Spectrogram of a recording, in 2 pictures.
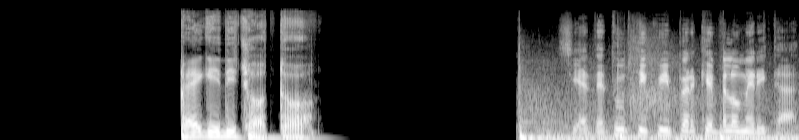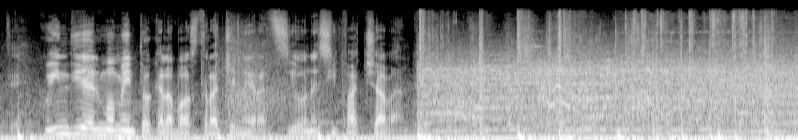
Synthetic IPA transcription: pɛːɡid̪it͡ʃɔ̰t̪ːo̰ | sjɛːt̪et̪ut̪ːikwipːerkevːelomeɾit̪a̰ːt̪ekwind̪iɛilmoment̪ok̟elːavɔst̪ɾad͡ʒeneɾa̰t̪sːjoːnesifat͡ʃːaːva̰nt̪i

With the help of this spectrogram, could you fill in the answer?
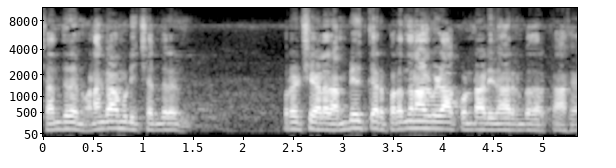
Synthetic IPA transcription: t͡ʃɐnd̪ɪɾɐnʋɐɳɐŋɡaːmɯɽit͡ʃːɐnd̪ɪɾɐn | pʊɾɐʈ̚t͡ʃɪjaːɭɐɾɐmbɪjɐt̪̚kaːɾpɪɾɐnd̪ɐnaːɭʋɪɻaːkɔɳɖaːɽɪna̰ːɾɛnbɐðɐrka̰ːɣɐ

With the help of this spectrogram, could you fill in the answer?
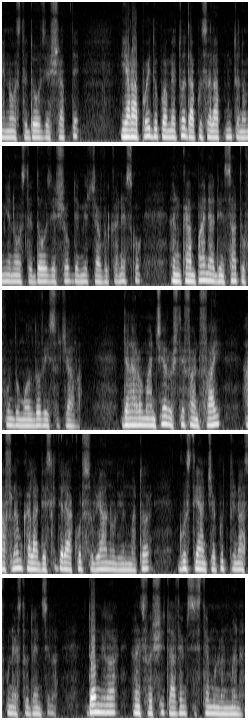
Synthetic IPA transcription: eno̞wəsu̥t̪e̞d̪o̞wəzet͡ʃːi̥ʃap̚t̪e̞ | jaɾapo̞jd̪upəme̞t̪o̞d̪apusəlapuŋk̚t̪ɨno̞mije̞no̞wəsu̥t̪e̞d̪o̞wəzeʃio̞p̚t̪̚d̪emirt͡ʃavurkʰəne̞sku | ɨŋkampaniad̪insat̪ufund̪ulmo̞ld̪o̞ve̞jsut͡ʃava | d̪e̞laɾo̞mant͡ʃe̞ɾuʃt̪e̞fanfaj | afləmkəlad̪e̞skʲid̪e̞ɾeakursulujanulujunmət̪o̞r | ɡust̪ijaɨnt͡ʃe̞put̪pɾinaspune̞st̪ud̪e̞nt̪silo̞r | d̪o̞mnilo̞r | ɨnsfɨrʃit̪ave̞msist̪e̞mulɨnmɨnə

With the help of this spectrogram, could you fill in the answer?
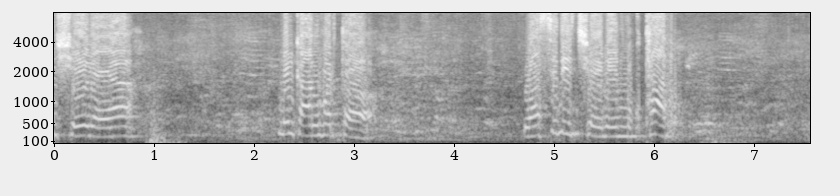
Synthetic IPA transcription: nʃɛːɣɐjaː | nɪŋkʰaːnɦɔrt̪ʰɐ | wɑːsɪðiːt͡ʃɛːɣɛjmʊqt̪ʰaːr

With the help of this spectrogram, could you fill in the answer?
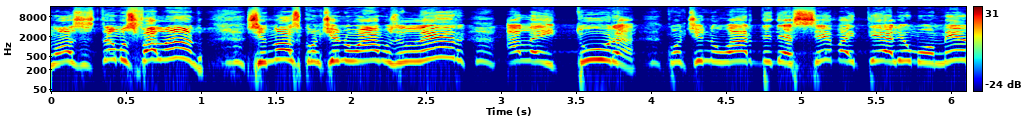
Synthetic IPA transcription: nɔzɪst̪ɐ̃mʊsfalɐ̃nd̪ʊsɪnɔskõt͡ʃinuaɾmʊzleɾɐlejt̪uɾɐkõnt͡ʃinuaɾd̪ɪd̪eseɾvajt̪eɾaliũmomẽ

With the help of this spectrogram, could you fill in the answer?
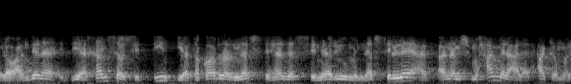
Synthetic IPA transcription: elæwʕand̪enæd̪iːʔæxæmsæweset̪ːiːnjæt̪ɑqɑrˤːɑɾˤnæfsɦæːzæsːenæːɾjomenːæfselːaːʕeb̚ʔænæmɪʃmoħamːelʕalælħakæmwæ̰

